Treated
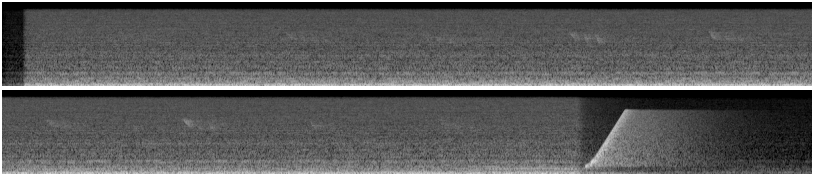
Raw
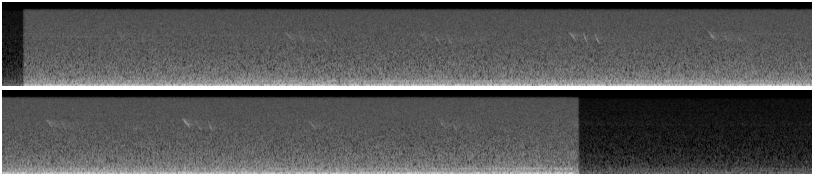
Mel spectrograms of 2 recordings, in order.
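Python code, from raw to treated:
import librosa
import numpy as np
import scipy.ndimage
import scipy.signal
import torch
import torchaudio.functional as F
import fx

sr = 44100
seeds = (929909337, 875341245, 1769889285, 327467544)

y = fx.spec_paint(x, sr, seeds[0], shape='rise', start_s=13.93, length_s=0.41, low_hz=350.0, high_hz=8500.0, level_db=-12.0)
y = fx.rev_double_slope(y, sr, seeds[1], early_s=0.26, late_s=2.8, knee_db=-18, drr_db=-7.5)
y = F.gain(torch.from_numpy(y), -8.5).numpy()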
